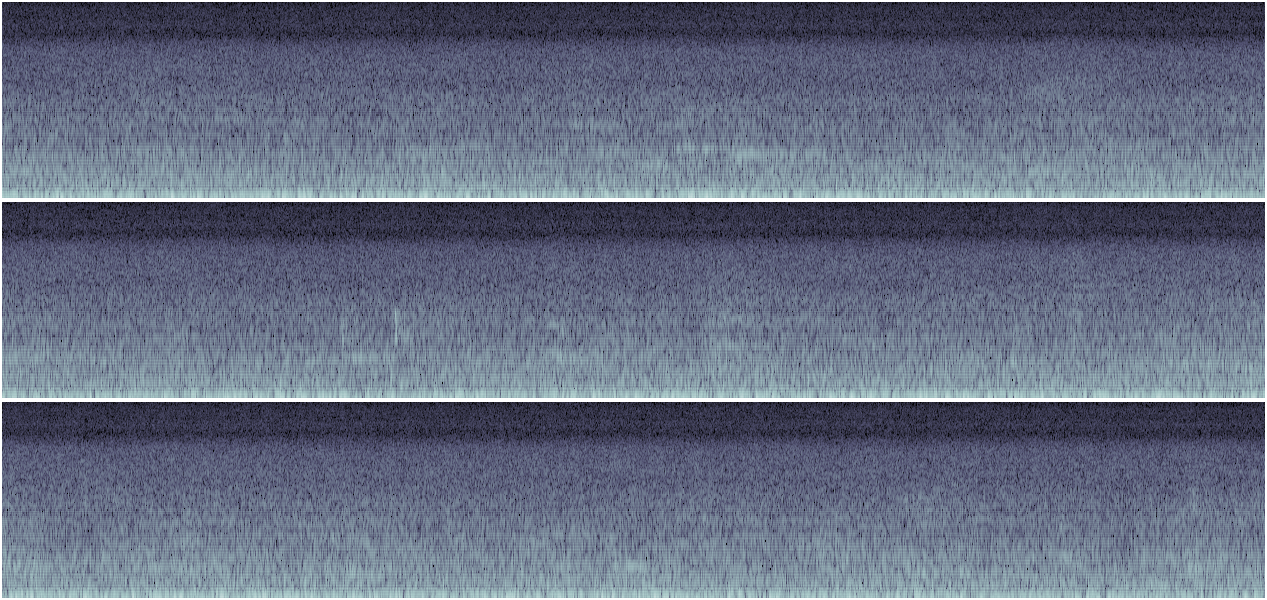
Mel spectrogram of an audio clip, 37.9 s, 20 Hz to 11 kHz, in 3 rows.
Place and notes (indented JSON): {
  "title": "Fairfax, Fair Oaks Mall, Waterfall",
  "date": "2011-11-01 18:20:00",
  "description": "USA, Virginia, Mall, Water, Fountain, Binaural",
  "latitude": "38.86",
  "longitude": "-77.36",
  "altitude": "128",
  "timezone": "America/New_York"
}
